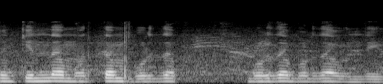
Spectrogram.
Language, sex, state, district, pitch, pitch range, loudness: Telugu, male, Andhra Pradesh, Krishna, 140 Hz, 135-145 Hz, -16 LUFS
